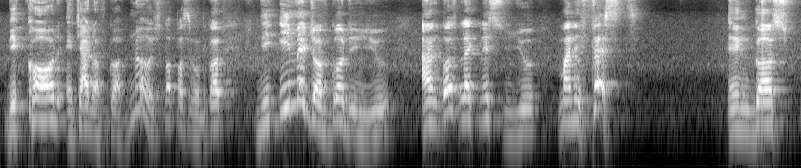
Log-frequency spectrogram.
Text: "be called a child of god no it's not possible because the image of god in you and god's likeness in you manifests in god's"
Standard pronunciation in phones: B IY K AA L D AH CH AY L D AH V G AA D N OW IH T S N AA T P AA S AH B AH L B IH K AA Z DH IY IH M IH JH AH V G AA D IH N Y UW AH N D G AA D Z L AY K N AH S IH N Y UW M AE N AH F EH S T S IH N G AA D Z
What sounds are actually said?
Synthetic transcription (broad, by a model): B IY K AA L D AH CH AY L D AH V G AA D N OW IH T S N AA T P AA S AH B AH L B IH K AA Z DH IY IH M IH JH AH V G AA D IH N Y UW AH N G AA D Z L AY K N AH S IH N Y UW M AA N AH F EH S T IH N G AA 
